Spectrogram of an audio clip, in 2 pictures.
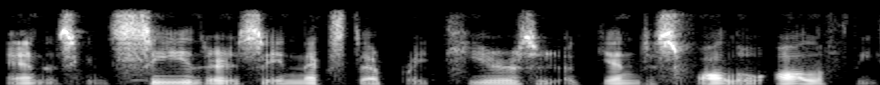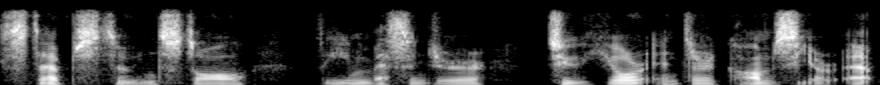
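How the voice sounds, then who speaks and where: Man, tutorial narrator, lowish voice, sharp bright tone, dry dull lo-fi sound, step-by-step with filler words. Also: moderate pace, gravelly, dry recording. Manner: plain step-by-step instructions, frequent "so" and "uh". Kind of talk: screen-recorded walkthrough narration.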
